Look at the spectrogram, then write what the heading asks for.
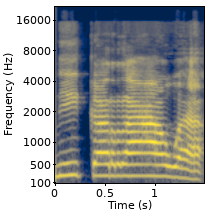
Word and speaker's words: Nicaragua: me all the way from Nicaragua y'all from Nicaragua okay am I saying it right am I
